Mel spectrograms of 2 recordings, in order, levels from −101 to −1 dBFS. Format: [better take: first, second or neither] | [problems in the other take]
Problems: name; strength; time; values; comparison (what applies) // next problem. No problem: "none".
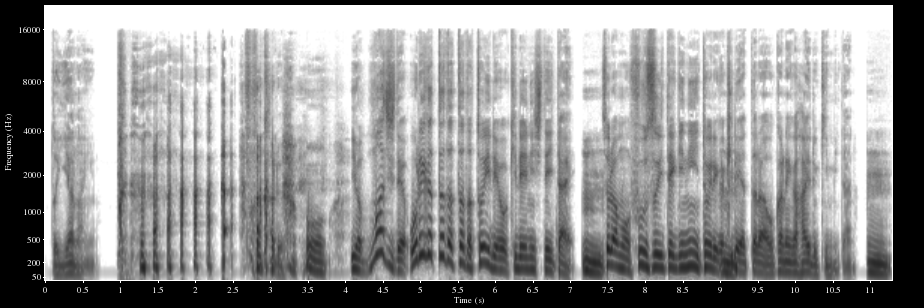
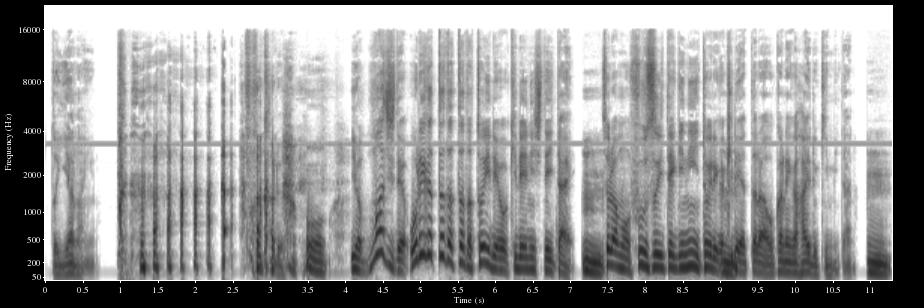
first | high-pitched whine; faint; throughout; 3.5 kHz, 35 dB below the speech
